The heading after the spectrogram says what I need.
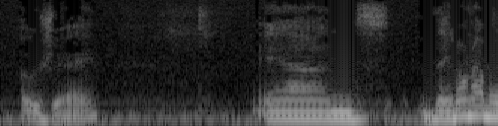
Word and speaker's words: Auger: Although it's spelled Auger, it's Auger.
